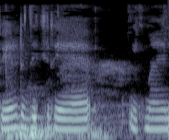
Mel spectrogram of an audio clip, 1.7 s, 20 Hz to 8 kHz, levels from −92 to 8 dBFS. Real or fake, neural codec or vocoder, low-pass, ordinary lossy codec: real; none; 7.2 kHz; MP3, 48 kbps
